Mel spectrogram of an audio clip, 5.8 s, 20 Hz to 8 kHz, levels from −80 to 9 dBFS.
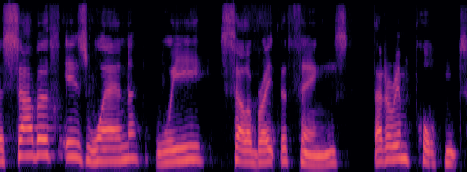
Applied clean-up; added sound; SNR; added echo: neural mask model DeepFilterNet 3.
